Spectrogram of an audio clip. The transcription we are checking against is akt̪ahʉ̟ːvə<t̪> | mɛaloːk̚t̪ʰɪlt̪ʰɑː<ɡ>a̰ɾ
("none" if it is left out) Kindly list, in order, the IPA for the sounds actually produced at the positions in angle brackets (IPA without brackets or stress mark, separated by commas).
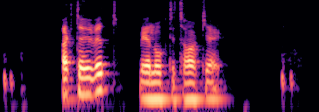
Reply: t̪, k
